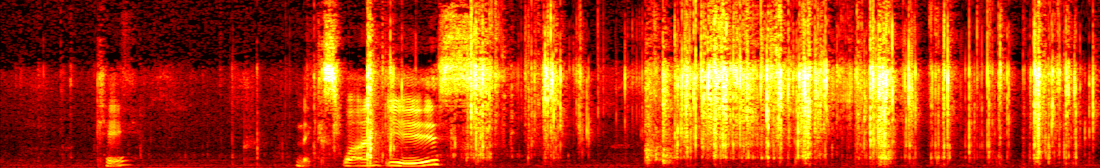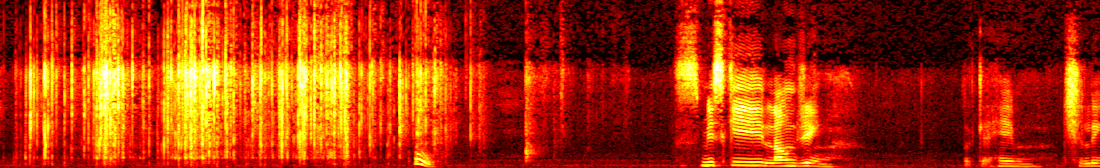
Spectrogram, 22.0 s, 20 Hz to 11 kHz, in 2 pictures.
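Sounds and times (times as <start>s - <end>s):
packaging crinkling: 2.3s - 15.9s.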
